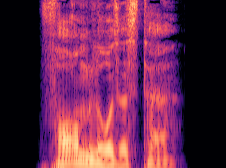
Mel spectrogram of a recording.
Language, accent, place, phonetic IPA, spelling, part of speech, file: German, Germany, Berlin, [ˈfɔʁmˌloːzəstɐ], formlosester, adjective, De-formlosester.ogg
- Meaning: inflection of formlos: 1. strong/mixed nominative masculine singular superlative degree 2. strong genitive/dative feminine singular superlative degree 3. strong genitive plural superlative degree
